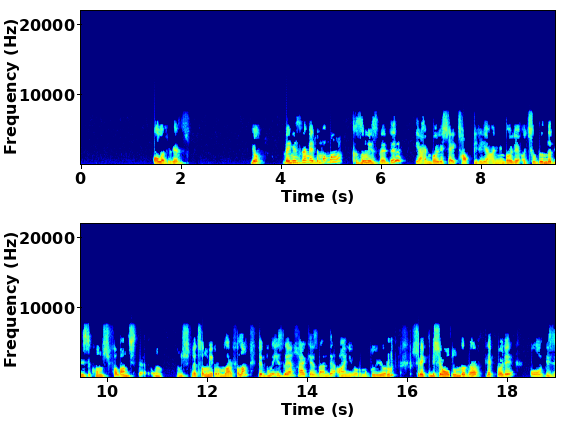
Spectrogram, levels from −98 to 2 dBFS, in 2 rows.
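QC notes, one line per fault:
Throughout: AMR wideband (HD Voice) codec at 8.85 kbit/s, its second-lowest rate. The sparse pulse model leaves the speech plainly rough and raspy.
12.10–12.32 s and 16.84–16.90 s: lost AMR speech frames. Each gap is about 40 ms, which fits two dropped 20 ms frames. The decoder stretches the last pitch and vocal tract settings with fading gain, so the sound smears and dips before recovering roughly.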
